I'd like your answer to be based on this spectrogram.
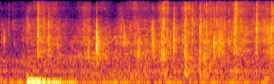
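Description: A pouch of junk constitutional silver dimes is cut open up close, giving a brief crinkling, tearing rustle of packaging with a few small sharp clicks over about a second.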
